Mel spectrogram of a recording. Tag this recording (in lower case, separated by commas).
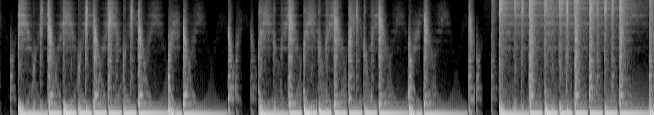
music, electronic music, inside a small room, drum and bass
